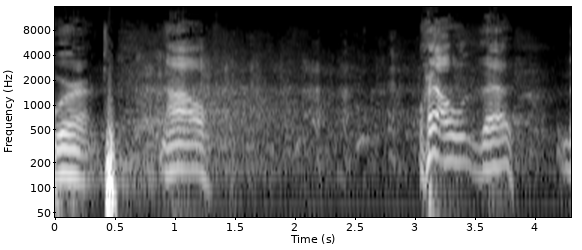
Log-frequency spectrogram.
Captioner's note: audience laughs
